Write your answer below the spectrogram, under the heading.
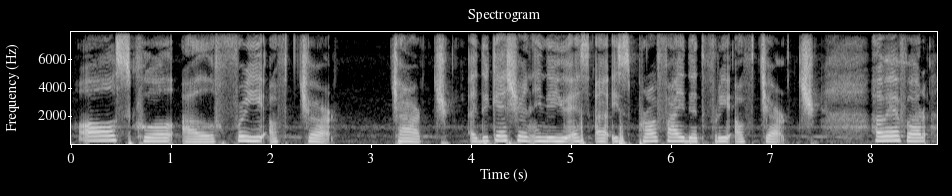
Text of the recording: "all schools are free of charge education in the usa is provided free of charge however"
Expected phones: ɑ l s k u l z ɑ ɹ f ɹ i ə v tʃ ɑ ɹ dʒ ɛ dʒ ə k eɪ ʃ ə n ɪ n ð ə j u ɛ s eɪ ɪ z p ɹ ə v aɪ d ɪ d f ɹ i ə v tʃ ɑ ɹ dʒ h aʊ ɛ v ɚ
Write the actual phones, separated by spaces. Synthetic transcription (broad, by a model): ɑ l s k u l ɑ l f ɹ i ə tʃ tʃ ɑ ɹ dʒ ɛ dʒ ə k eɪ ʃ ə n ɪ n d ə j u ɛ s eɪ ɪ s p ɹ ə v aɪ d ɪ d f ɹ i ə f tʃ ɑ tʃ h aʊ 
